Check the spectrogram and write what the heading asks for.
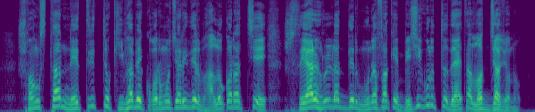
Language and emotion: Bengali, disgusted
